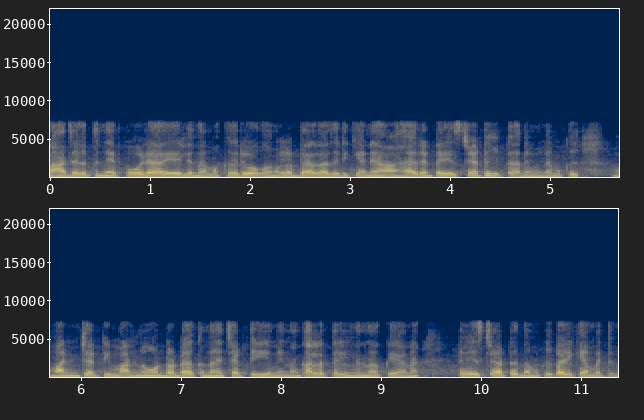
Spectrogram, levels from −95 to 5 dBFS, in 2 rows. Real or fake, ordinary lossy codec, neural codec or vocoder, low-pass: fake; none; codec, 24 kHz, 3 kbps, HILCodec; 7.2 kHz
